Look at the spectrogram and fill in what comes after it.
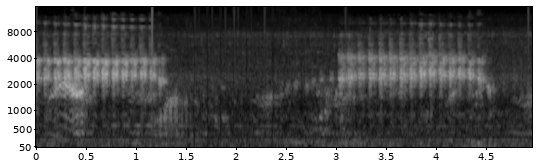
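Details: Frogs at night by a pond: two loud, rattling pulsed trills, each lasting over a second, separated by a quieter gap with faint scattered croaks and a steady low hum beneath.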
